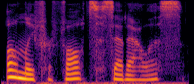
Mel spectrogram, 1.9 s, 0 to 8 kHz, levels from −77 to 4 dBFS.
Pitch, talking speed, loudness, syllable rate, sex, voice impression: 180 Hz, 155 wpm, -17 LUFS, 4.6 syllables/s, female, very feminine, adult-like, friendly, reassuring, kind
